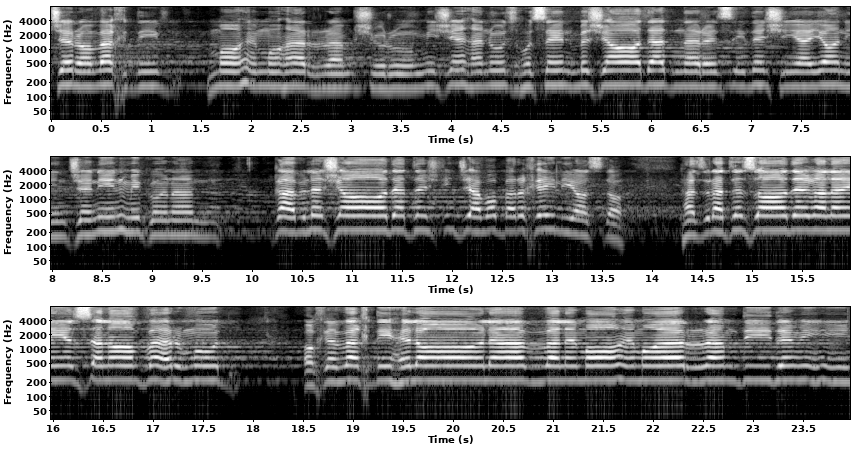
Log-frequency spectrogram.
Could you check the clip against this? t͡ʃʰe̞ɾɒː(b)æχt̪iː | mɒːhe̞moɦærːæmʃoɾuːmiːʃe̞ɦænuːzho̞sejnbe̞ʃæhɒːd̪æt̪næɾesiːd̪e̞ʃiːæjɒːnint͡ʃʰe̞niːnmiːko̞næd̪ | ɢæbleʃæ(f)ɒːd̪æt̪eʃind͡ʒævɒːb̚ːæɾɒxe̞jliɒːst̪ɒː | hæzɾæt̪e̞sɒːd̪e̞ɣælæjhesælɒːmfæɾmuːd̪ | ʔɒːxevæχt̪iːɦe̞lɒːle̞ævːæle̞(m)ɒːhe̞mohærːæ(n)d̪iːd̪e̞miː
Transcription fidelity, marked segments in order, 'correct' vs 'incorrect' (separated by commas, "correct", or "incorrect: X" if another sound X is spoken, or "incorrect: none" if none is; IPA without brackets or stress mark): incorrect: v, incorrect: h, correct, incorrect: m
